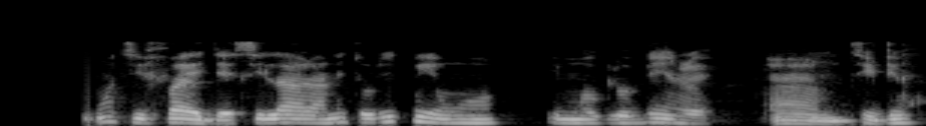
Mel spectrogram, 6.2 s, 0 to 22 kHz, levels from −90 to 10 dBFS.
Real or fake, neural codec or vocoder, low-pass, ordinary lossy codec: real; none; 5.4 kHz; none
